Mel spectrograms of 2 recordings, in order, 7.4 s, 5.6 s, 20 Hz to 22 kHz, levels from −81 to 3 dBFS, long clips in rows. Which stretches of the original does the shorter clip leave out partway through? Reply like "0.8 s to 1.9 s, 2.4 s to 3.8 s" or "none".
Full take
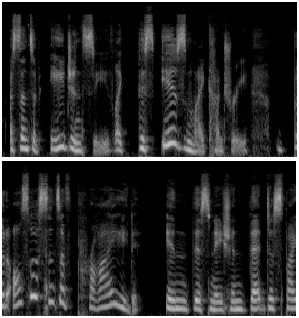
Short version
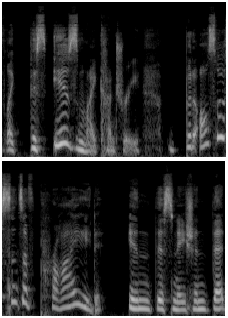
none

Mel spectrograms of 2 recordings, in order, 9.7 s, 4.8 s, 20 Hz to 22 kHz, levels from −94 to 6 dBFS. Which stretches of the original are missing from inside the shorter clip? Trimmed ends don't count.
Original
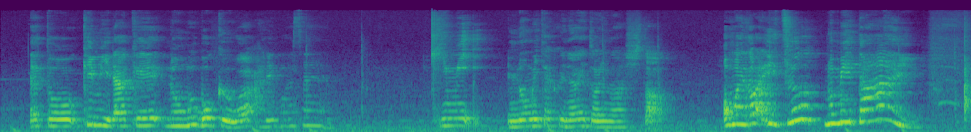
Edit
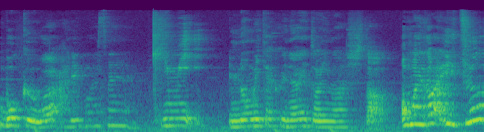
3.4 s to 4.2 s, 6.6 s to 7.1 s

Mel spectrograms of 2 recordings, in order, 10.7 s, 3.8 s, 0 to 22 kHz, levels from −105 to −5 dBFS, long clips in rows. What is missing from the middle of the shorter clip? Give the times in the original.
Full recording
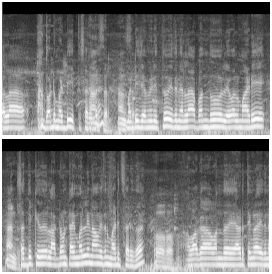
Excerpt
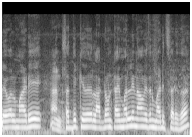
none

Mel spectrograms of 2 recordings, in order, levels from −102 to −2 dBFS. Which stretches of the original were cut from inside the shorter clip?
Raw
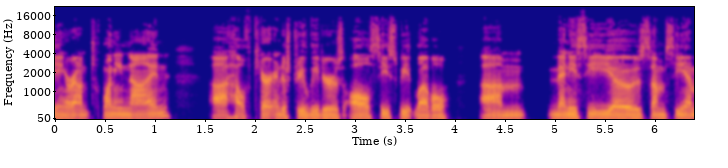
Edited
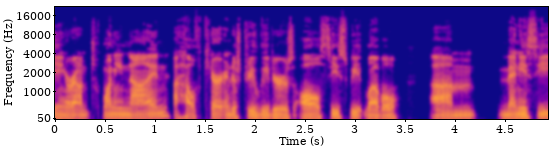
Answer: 1.2 s to 1.7 s

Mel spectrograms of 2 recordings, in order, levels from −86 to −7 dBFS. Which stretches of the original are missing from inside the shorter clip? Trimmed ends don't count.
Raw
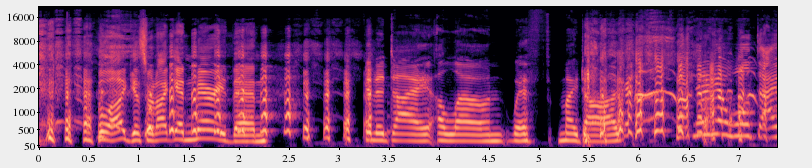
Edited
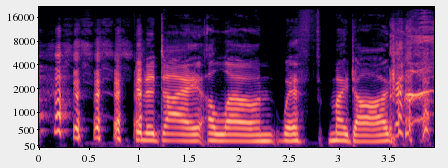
none

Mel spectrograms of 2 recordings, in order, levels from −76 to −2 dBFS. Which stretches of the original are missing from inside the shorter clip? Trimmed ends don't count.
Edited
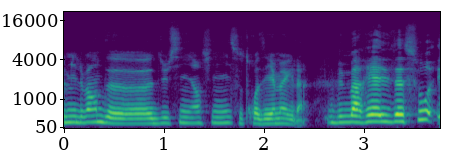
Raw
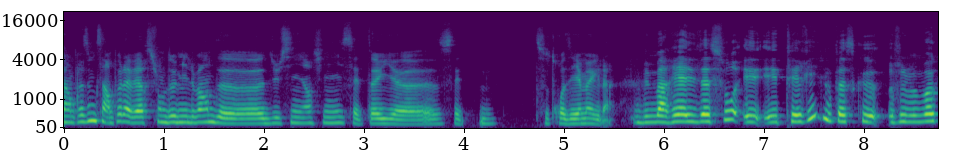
2.8 s to 4.8 s

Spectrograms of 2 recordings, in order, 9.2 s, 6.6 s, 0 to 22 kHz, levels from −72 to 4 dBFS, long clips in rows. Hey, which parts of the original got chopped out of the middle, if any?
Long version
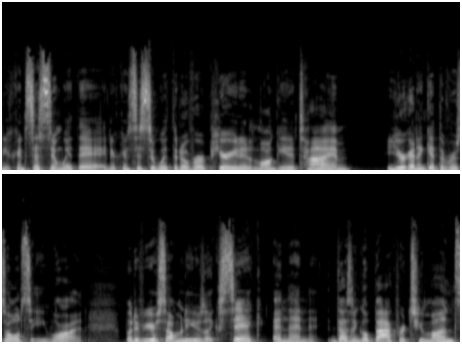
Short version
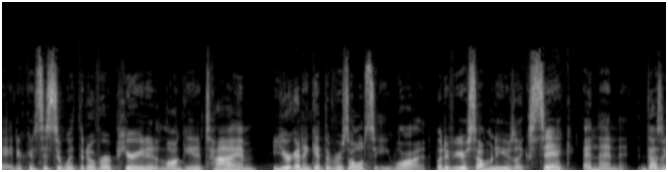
3.5 s to 3.7 s, 5.4 s to 5.7 s

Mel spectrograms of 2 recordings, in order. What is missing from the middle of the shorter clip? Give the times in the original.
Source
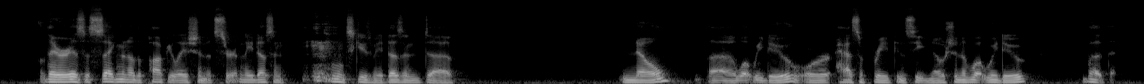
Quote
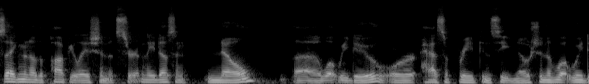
2.9 s to 6.1 s

